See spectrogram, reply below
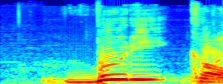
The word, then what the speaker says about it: booty call: Lo pronuncié mal. No me entendiste vos tampoco. – No. – Un bergoglio. – Quise decir burricol. – Booty call.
